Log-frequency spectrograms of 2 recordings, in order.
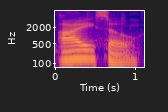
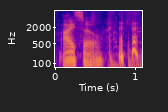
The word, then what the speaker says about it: ISO: It's pronounced ISO. ISO.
